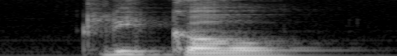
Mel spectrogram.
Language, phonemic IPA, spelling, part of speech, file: Dutch, /ˈkliko/, kliko, noun, Nl-kliko.ogg
- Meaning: wheelie bin (outdoor tall plastic garbage container with two wheels to one side)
